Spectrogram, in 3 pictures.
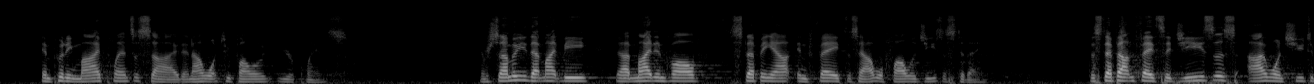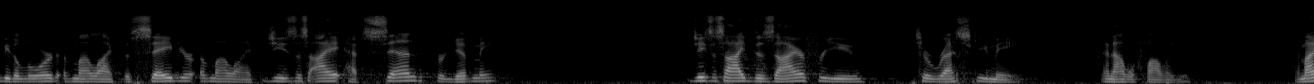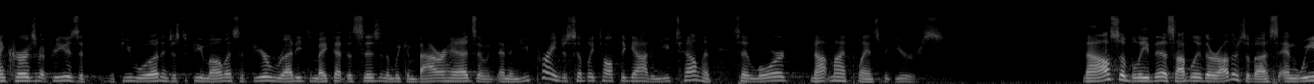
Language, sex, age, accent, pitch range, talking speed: English, male, 40-59, American, 125-155 Hz, 210 wpm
